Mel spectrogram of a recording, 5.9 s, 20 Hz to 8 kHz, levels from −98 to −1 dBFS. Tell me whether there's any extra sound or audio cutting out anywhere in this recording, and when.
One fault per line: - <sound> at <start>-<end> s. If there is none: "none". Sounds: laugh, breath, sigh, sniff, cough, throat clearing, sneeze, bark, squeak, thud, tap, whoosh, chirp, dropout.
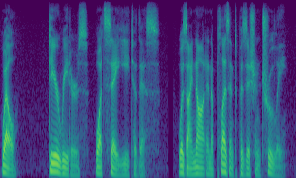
none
